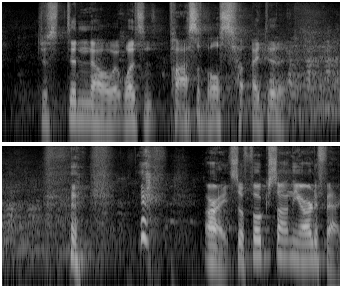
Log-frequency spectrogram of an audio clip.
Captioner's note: audience laughter; laughter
